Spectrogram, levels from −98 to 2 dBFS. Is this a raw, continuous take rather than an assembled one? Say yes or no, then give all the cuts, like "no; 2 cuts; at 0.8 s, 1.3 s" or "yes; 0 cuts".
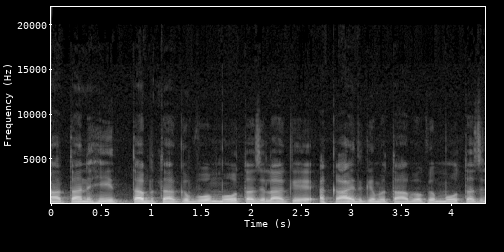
yes; 0 cuts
